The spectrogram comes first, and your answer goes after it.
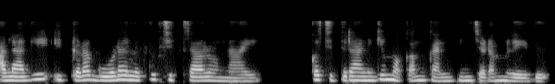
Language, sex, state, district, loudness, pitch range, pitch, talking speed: Telugu, female, Telangana, Hyderabad, -17 LUFS, 170-205 Hz, 185 Hz, 110 wpm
